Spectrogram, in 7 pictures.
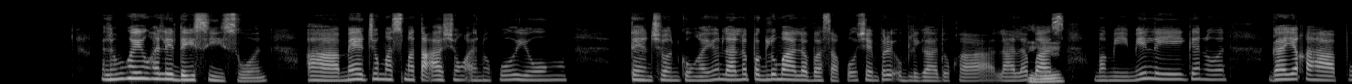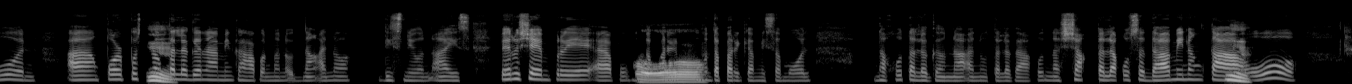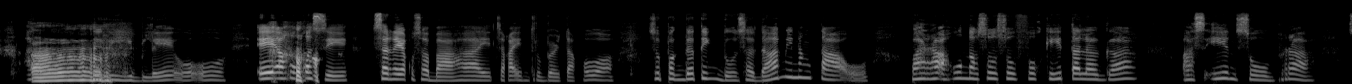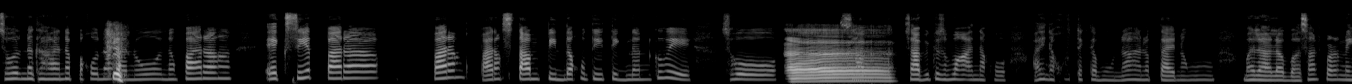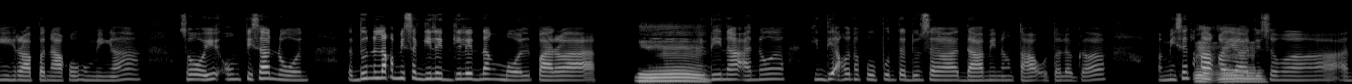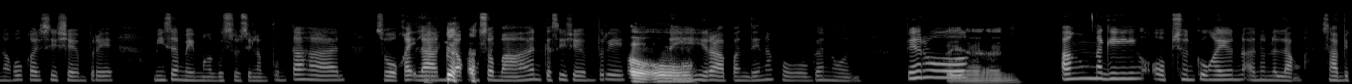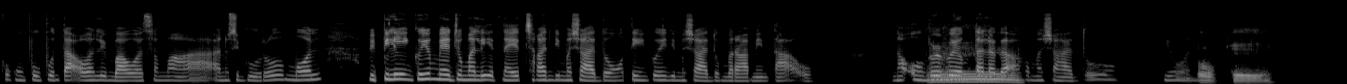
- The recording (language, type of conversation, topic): Filipino, advice, Paano ko mababalanse ang pisikal at emosyonal na tensyon ko?
- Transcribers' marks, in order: stressed: "na-shock"; "talaga" said as "tal"; laughing while speaking: "Ah"; drawn out: "Ah"; chuckle; tapping; snort; drawn out: "Ah"; chuckle; "maliit-liit" said as "nait"; drawn out: "Mm"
